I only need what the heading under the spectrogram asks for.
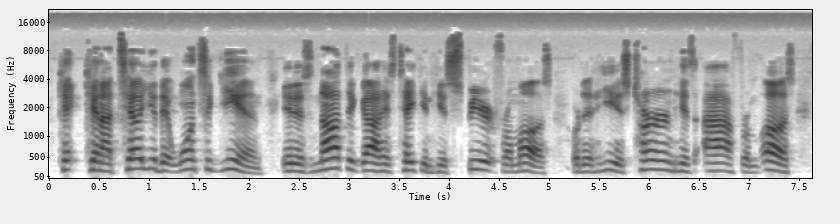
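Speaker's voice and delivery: ordinary talk, nothing marked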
